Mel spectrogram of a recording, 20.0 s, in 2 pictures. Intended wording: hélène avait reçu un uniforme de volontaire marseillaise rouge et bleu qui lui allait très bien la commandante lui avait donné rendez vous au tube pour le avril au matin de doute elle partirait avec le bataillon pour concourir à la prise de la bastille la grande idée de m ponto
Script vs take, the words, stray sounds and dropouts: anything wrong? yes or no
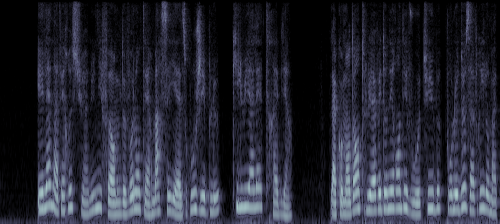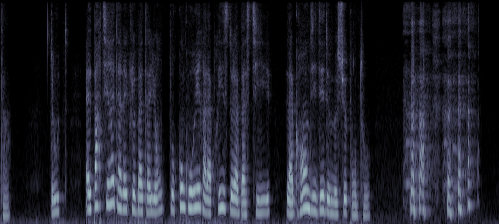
yes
